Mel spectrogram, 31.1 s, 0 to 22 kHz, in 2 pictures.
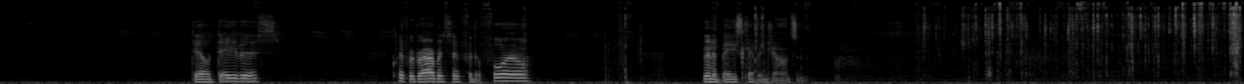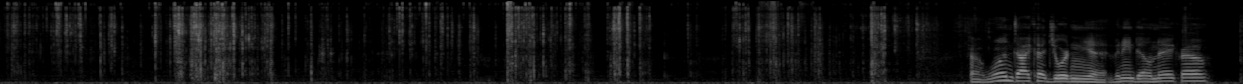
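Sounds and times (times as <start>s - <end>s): foil wrapper crinkling and tearing: 11.4s - 27.8s.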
